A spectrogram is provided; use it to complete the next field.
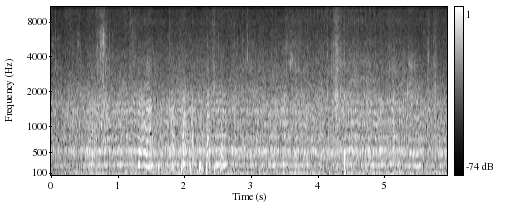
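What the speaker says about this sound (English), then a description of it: "Got a big blob of bees over here we need to get back in there." Honey bees swarming around an open beehive during a fall inspection, a dense, steady buzzing close to the microphone with individual bees flitting past, and no voices.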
